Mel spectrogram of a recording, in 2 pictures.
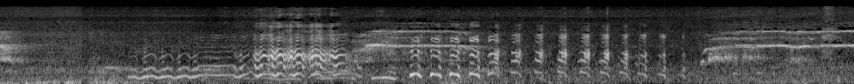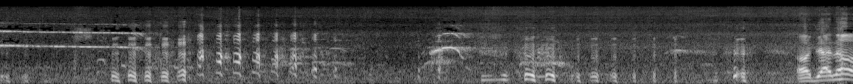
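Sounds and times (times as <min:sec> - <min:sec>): person screaming: 0:01.2 - 0:04.9
bursts of laughter: 0:01.2 - 0:07.2, 0:08.2 - 0:16.2.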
